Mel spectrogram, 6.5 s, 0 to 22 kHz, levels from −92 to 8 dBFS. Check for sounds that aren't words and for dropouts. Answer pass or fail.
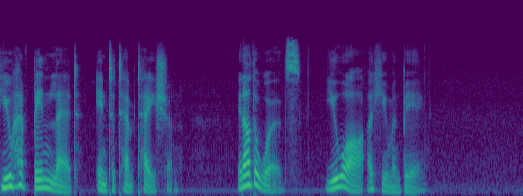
pass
